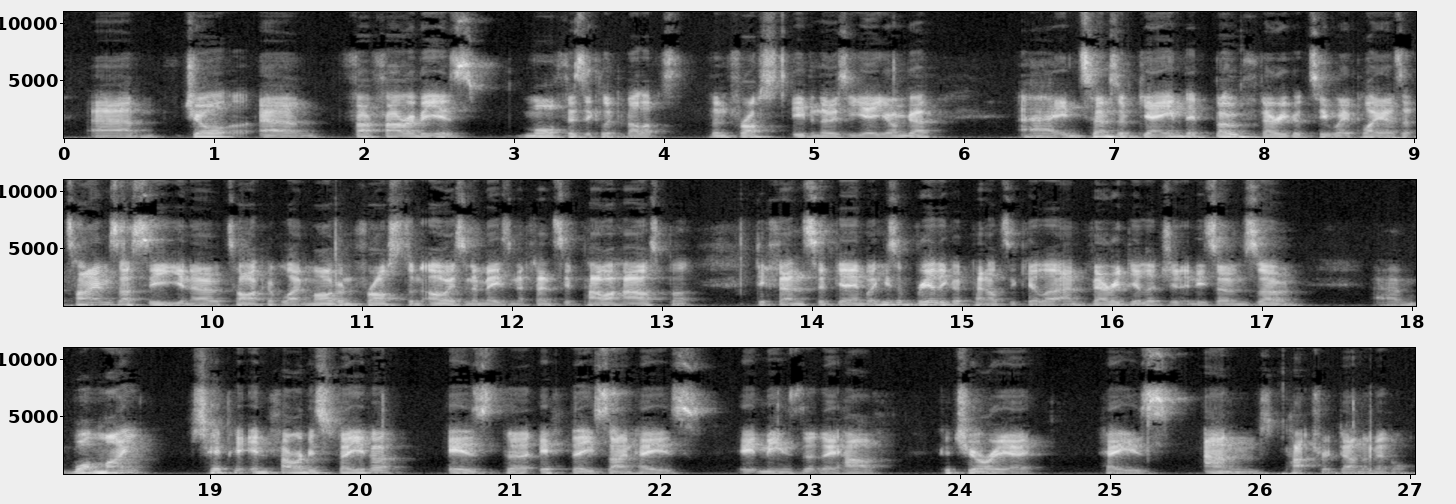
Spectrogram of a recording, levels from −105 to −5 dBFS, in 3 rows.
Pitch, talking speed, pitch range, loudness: 100 Hz, 195 wpm, 90-110 Hz, -19 LUFS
